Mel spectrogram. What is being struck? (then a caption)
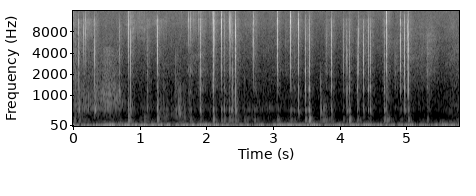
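Acrylic box clutch. A rectangular, hollow green marbled acrylic box clutch stands upright and is tapped with long nails on its top edge and sides. Rapid, uneven clicky taps come in quick bursts, each sharp and bright with almost no ring, over a faint low background hum.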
